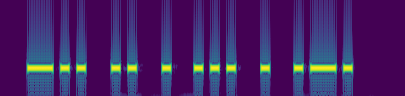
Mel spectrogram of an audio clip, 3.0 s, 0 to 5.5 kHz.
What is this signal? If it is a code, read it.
Morse code, heard as a keyed tone, about 20 wpm, 630 Hz. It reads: DIESER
